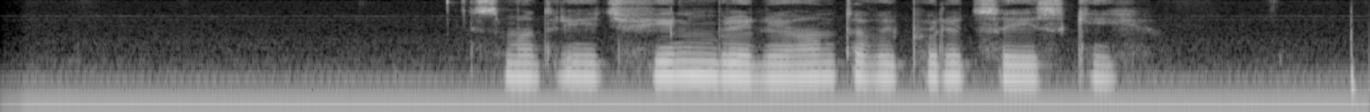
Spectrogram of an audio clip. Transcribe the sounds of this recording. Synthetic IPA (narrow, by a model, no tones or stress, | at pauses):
smat̪ɾʲet͡ɕʲfʲilmbɾɪlʲiant̪ɔvipʰɔlʲit̪sɛjskʲʰix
